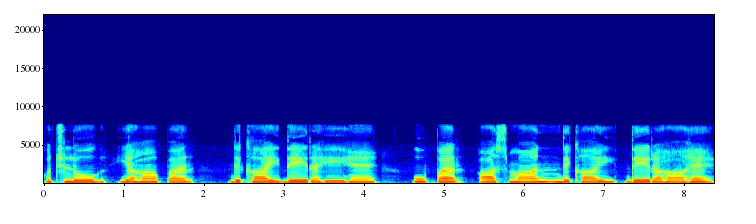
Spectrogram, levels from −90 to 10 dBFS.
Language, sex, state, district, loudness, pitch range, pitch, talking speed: Hindi, female, Uttarakhand, Tehri Garhwal, -13 LUFS, 215-225 Hz, 220 Hz, 100 wpm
